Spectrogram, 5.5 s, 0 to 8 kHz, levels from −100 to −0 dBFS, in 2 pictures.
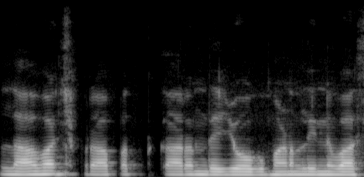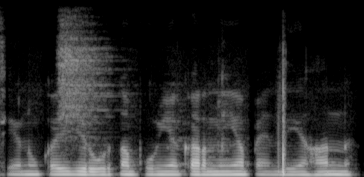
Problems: none marked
